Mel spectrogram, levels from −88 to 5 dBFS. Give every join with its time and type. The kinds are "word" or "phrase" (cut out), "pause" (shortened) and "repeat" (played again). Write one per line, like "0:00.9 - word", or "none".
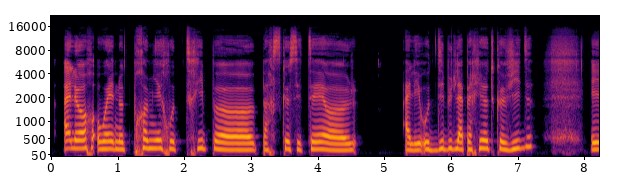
none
